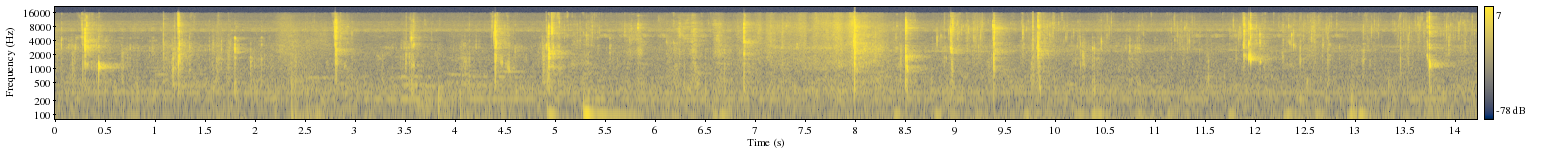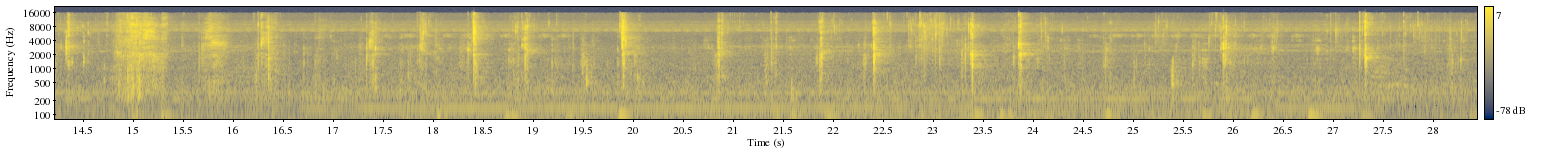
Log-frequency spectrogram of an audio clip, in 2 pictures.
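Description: Close-miked chewing and wet mouth sounds of a man eating curry and rice by hand, with many sharp smacking clicks throughout.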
